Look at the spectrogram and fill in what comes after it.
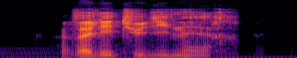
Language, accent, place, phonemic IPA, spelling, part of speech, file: French, France, Lyon, /va.le.ty.di.nɛʁ/, valétudinaire, adjective / noun, LL-Q150 (fra)-valétudinaire.wav
- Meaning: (adjective) valetudinarian, sickly; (noun) valetudinarian (person in poor health)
